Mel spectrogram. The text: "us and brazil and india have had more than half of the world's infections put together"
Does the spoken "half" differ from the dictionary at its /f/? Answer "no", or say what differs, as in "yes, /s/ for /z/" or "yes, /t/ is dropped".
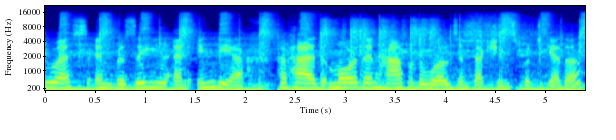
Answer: no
